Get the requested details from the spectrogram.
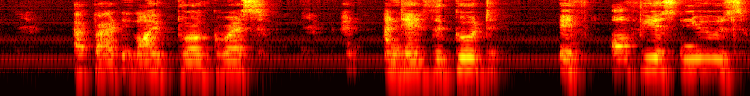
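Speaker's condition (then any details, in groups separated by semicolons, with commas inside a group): Traumatic brain injury; speech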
